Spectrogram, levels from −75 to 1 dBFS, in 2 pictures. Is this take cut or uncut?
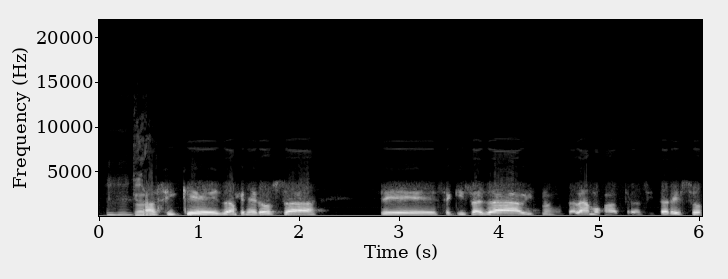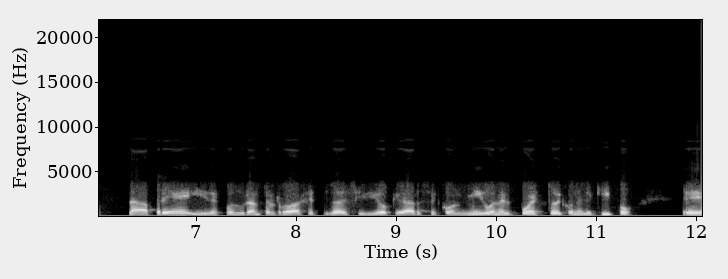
cut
